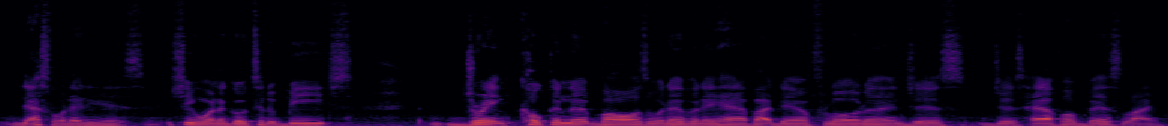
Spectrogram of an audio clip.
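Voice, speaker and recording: A man's voice: mid-range voice, little pitch movement, moderate pace, warm tone, a little hiss or hum. A man in his thirties giving testimony in a courtroom, hesitant, repeating words and filling gaps with "um". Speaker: litigant in a TV court case.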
